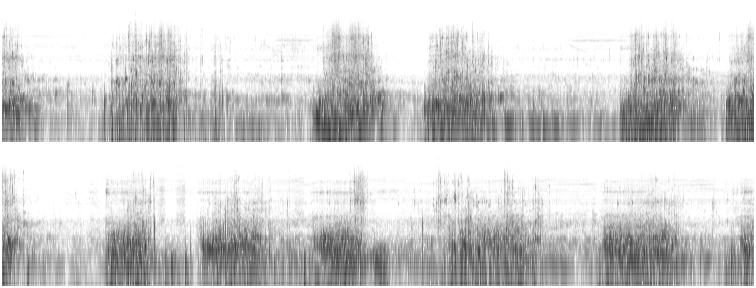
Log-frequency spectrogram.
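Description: Scuba regulators heard underwater: a loud bubbling rush of exhaled air about every two seconds, with a quieter hiss of breathing between the bursts.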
